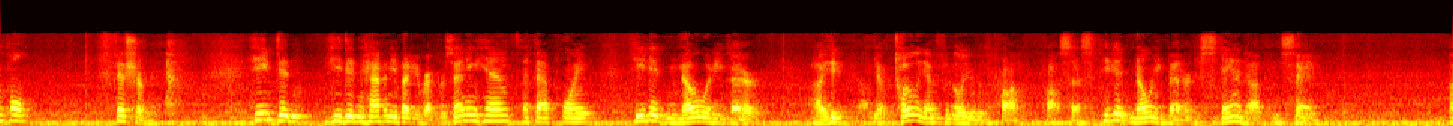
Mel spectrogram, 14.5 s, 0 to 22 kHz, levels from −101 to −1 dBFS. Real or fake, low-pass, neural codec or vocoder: fake; 7.2 kHz; autoencoder, 48 kHz, 32 numbers a frame, DAC-VAE, trained on Japanese speech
